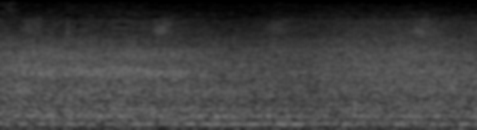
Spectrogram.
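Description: Steady engine hum with a low drone, over outdoor noise.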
